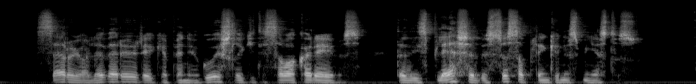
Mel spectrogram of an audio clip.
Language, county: Lithuanian, Alytus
